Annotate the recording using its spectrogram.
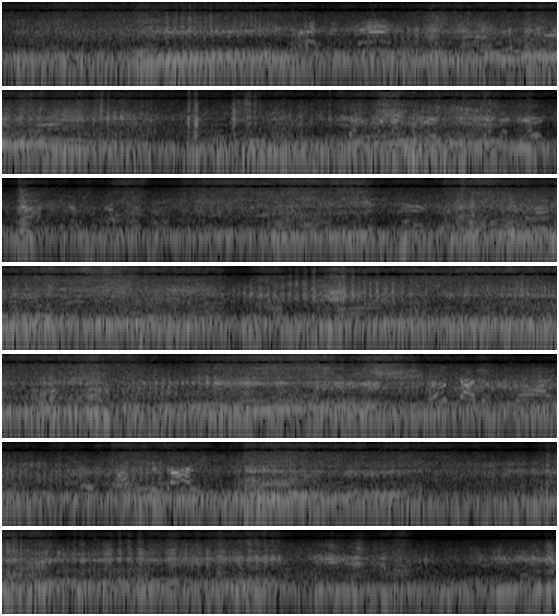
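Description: Motocross dirt bike engines racing around a track, the revs rising and falling over and over as the bikes accelerate, shift and brake for the turns.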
